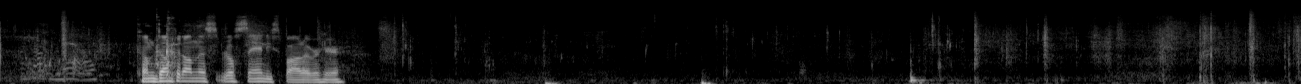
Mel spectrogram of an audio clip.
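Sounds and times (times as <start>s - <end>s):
footsteps squelching in mud: 3.2s - 13.0s.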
